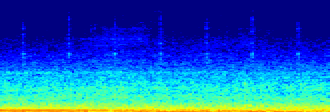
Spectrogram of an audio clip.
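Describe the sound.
Steady low road rumble from a car as another vehicle overtakes it, with a constant drone of engine and tyres that shows no clear swell. No one speaks.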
